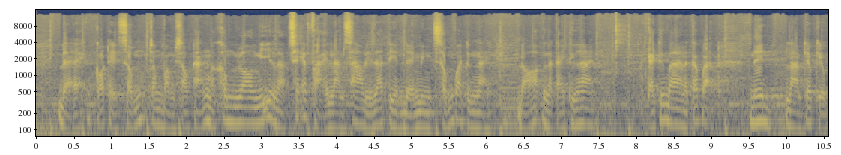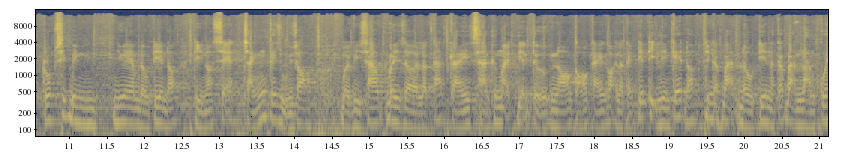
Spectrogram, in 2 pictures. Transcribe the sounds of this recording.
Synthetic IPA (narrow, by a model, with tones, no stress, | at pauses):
ɗe˧˩kɔ˨˦t̪ʰe˧˩sə˨˦wŋ͡mt͡ɕɔ˧wŋ͡mva˨˩wŋ͡msa˨˦wt̪ʰaː˨˦ŋmaː˨˩xə˧wŋ͡mlɔ˧ŋḭ˧˥laː˨˩sɛ̰˧˥faː˧˩jlaː˨˩msaː˧wɗe˧˩zaː˧t̪i˨˩ənɗe˧˩mï˨˩ŋ̟sə˨˦wŋ͡mkwaː˧t̪ɨ˨˩ŋːa˨˩jɗɔ˨˦laː˨˩kaː˨˦jt̪ʰɨ˨˦ɦaː˧j | kaː˨˦jt̪ʰɨ˨˦ɓaː˧laː˨˩kaː˦˥k̚ɓa̰ː˧˨nː | e˧nlaː˨˩mt̪ʰɛ˧wki˧˩əwzo˦˥p̚si˦˥p̚ɓï˧ŋ̟ | ɲɨ˧ʔɛ˧mɗə˨˩wt̪i˧ənɗɔ˨˦t̪ʰi˨˩nɔ˨˦sɛ̰˧˥t͡ɕa˨˦jŋ̟kaː˨˦jzu˧˩jzɔ˧ɓəː˧˩jvi˨˩saː˧wɓə˧jzəː˨˩laː˨˩kaː˦˥kkaː˨˦jsaː˨˩nt̪ʰɨ˧əŋma̰ː˧˨jt̪ḭ˧˨ənt̪ɨ˧˩nɔ˨˦kɔ˨˦kaː˨˦jɣɔ̰˧˨jlaː˨˩kaː˨˦jt̪i˦˥əpt̪ʰḭ˧˨li˧ənke˦˥t̚ɗɔ˨˦t̪ʰi˨kaː˦˥k̚ɓa̰ː˧˨nɗə˨˩wt̪i˧ənlaː˨˩kaː˦˥k̚ɓa̰ː˧˨nlaː˨˩mkwɛ˧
